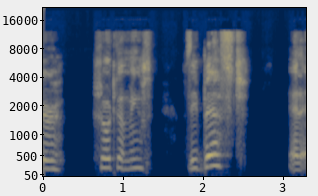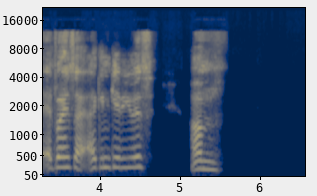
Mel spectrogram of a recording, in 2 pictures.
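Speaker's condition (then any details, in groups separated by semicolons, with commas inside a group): Cerebral palsy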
